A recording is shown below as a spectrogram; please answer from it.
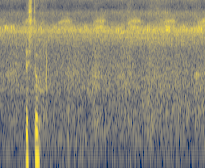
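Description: Steady, high-pitched chorus of insects. Two short voice sounds from a person come about half a second in.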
